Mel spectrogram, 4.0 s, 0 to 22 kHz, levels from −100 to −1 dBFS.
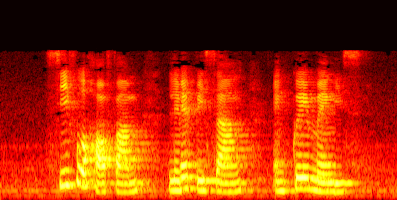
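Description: At 1.77 to 1.82 s the speech jumps ahead. Compressed frames were skipped, about 150 ms of audio, which fits three 46.4 ms frames. At 3.30 to 3.36 s it happens again, roughly 200 ms.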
